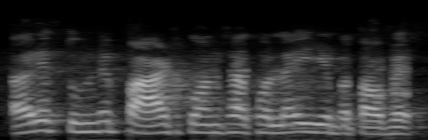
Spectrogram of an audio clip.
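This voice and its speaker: A man teaching an online class, calmly but firmly correcting his students' reading and repeating himself until they get it right. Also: high-pitched, a little fast, dull audio. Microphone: video call.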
